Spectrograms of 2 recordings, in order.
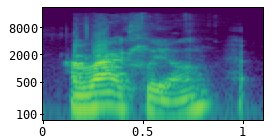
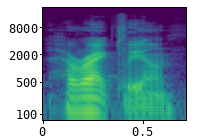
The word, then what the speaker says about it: Heraklion: Heraklion. – Is that it? Heraklion.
